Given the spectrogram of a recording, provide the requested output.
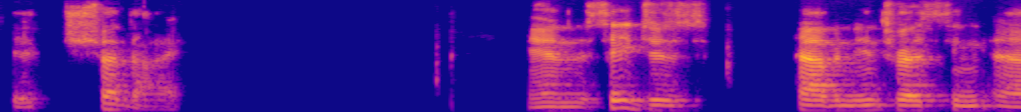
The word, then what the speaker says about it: Shaddai: you'd some people pronounce it differently but we pronounce it Shaddai and sages have an interesting interpretation of this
